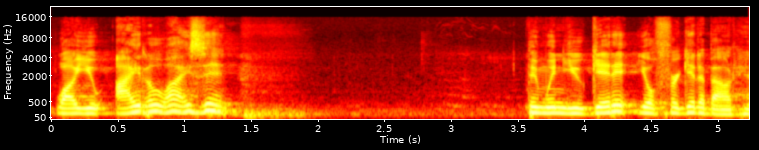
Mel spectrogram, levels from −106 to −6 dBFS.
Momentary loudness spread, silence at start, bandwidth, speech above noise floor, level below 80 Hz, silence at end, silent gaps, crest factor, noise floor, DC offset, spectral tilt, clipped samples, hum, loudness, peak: 16 LU; 0.05 s; 16 kHz; 38 dB; -54 dBFS; 0 s; none; 16 dB; -55 dBFS; under 0.1%; -5 dB/octave; under 0.1%; none; -17 LUFS; -2 dBFS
